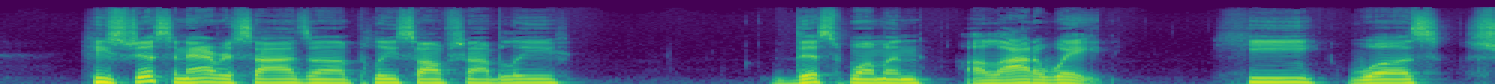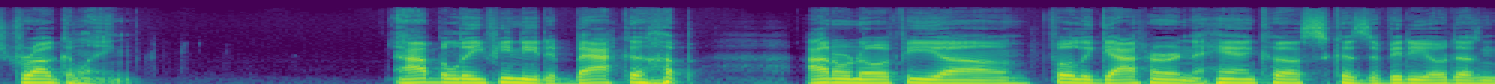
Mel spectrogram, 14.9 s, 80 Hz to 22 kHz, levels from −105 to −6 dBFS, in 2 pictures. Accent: American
